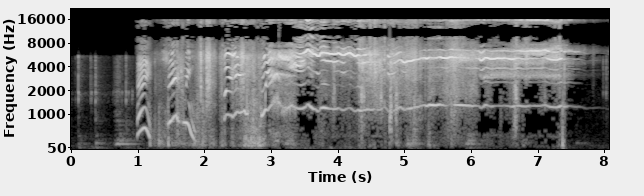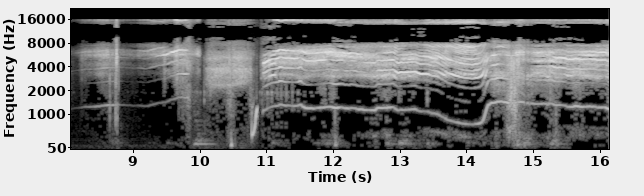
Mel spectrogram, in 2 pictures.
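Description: A man sings a long, wavering high note, with short breaks.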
